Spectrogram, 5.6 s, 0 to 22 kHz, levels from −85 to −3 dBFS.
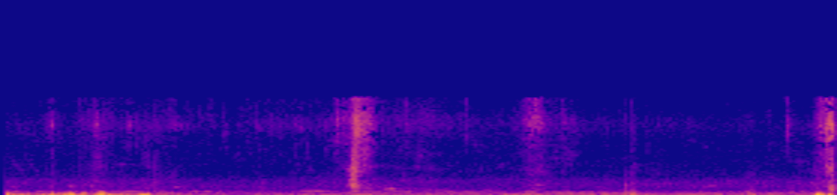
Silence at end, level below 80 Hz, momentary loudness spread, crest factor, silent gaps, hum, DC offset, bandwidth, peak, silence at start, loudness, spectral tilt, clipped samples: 0 s; -44 dBFS; 21 LU; 24 dB; none; none; under 0.1%; 11.5 kHz; -14 dBFS; 0.05 s; -38 LUFS; -5 dB/octave; under 0.1%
